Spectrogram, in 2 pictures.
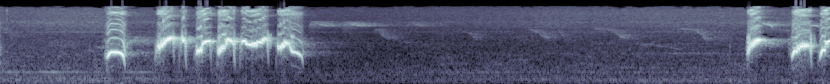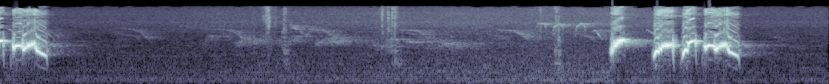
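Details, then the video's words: Three short warbling phrases of bright whistled notes, evenly spaced about three seconds apart, from a caged red-whiskered bulbul singing a twisting double-voiced morning song used to train and excite other birds. "Luyện chào mào hót sáng, hót hay - Giọng kép xoắn tít, kích chim căng, luyện chào mào hót"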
